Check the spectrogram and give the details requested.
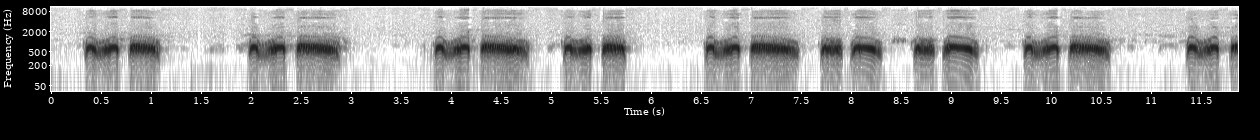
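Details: Spotted dove used as a lure for trapping wild doves: loud, clean phrases of deep coos around the same low pitch, each a quick double note followed by a longer drawn coo, repeated about every one to two seconds with no other sounds.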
